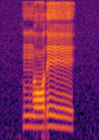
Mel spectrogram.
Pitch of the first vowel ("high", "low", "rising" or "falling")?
high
